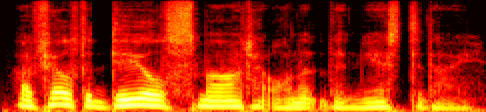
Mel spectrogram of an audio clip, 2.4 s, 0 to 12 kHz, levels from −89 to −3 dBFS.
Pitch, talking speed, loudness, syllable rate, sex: 105 Hz, 220 wpm, -18 LUFS, 5.9 syllables/s, male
